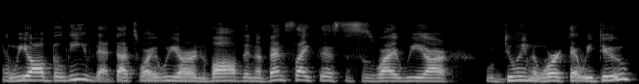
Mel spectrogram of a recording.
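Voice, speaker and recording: Over a video call with muffled, lo-fi audio, an American man from the United States delivers an earnest, conversational keynote. His voice is fairly high and gravelly, with a steady tone at normal speed.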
